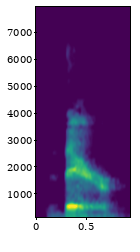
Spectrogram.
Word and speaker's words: there: The first word, there, it's voiced. There. If you say it properly, you can feel the vibrations in your throat.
